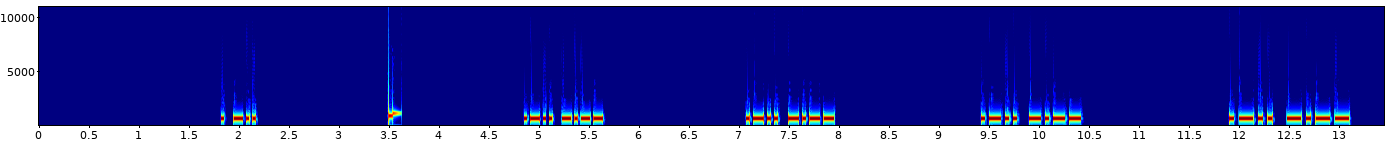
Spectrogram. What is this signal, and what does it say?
Morse code, heard as a keyed tone, about 34 wpm, 700 Hz. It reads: ED LY LY LY LY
